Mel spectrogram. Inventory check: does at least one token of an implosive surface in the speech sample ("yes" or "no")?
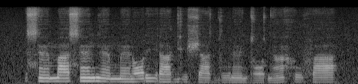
no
